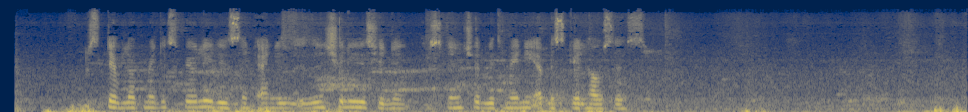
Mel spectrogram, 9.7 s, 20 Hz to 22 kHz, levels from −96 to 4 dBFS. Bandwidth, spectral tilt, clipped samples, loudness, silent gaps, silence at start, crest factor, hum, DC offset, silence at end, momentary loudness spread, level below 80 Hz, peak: 15.5 kHz; -5 dB/octave; under 0.1%; -22 LUFS; none; 0.15 s; 18 dB; none; under 0.1%; 0 s; 20 LU; -26 dBFS; -4 dBFS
